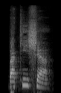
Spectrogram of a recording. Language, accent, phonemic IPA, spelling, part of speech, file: Swahili, Kenya, /ɓɑˈki.ʃɑ/, bakisha, verb, Sw-ke-bakisha.flac
- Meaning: Causative form of -baki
